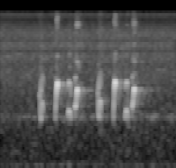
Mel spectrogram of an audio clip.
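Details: Streaked-eared bulbul's lively phrase of quick, rollicking chirped notes, high and low notes swapping back and forth for about a second, with soft low background rumble.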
